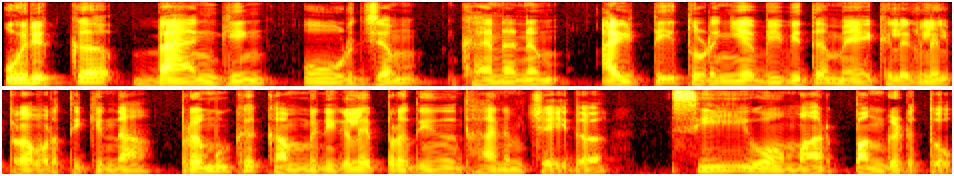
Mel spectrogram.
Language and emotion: Malayalam, neutral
